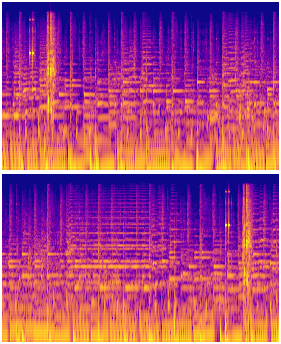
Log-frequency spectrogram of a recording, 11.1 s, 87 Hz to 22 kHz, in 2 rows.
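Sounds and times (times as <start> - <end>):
background music with steady beat: 0.0 - 11.0
camera shutter click: 0.6 - 1.1, 10.0 - 10.6.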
